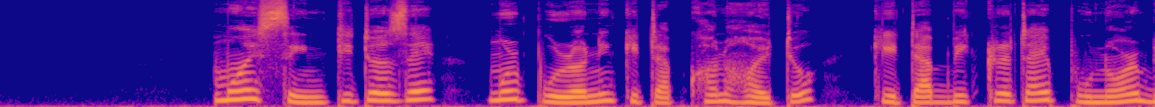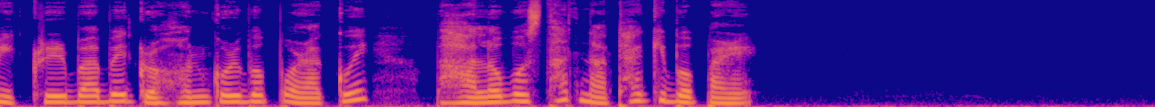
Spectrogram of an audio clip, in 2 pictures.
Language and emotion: Assamese, fearful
